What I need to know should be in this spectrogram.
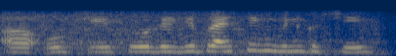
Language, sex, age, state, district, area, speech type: Goan Konkani, female, 18-30, Goa, Murmgao, urban, conversation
